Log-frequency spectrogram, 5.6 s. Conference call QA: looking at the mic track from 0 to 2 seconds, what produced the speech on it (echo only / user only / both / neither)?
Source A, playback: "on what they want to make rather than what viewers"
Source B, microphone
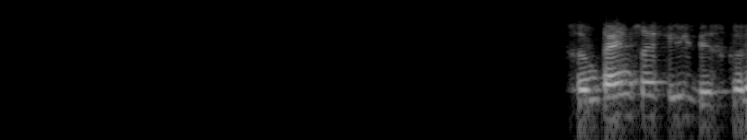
neither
